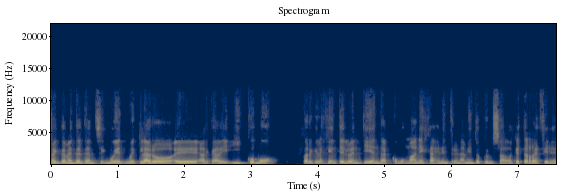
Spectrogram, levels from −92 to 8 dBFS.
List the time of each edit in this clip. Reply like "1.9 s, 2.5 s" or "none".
none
